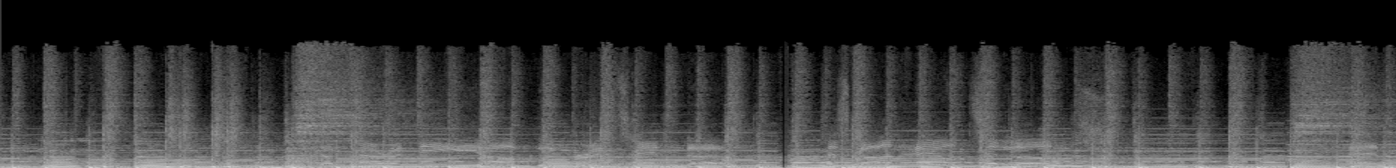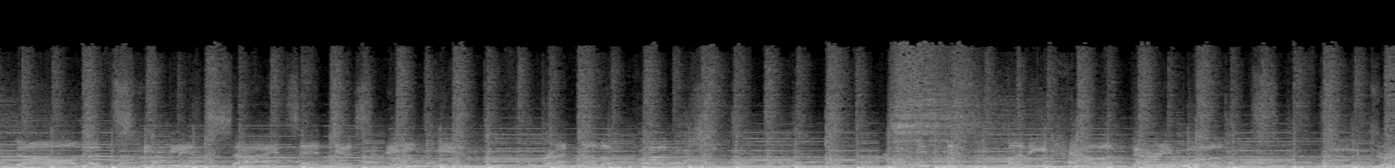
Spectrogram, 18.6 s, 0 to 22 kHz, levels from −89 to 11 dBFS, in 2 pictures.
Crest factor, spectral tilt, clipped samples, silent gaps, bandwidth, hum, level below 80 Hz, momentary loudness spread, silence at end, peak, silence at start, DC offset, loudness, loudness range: 14 dB; -6 dB/octave; under 0.1%; none; 17 kHz; none; -30 dBFS; 3 LU; 0 s; -4 dBFS; 0 s; under 0.1%; -17 LUFS; 1 LU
